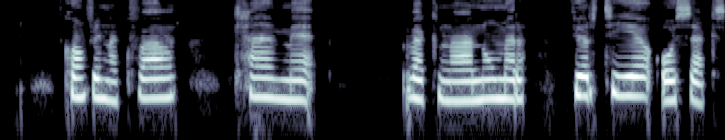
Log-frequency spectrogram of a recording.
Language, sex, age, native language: Icelandic, female, 14, Icelandic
